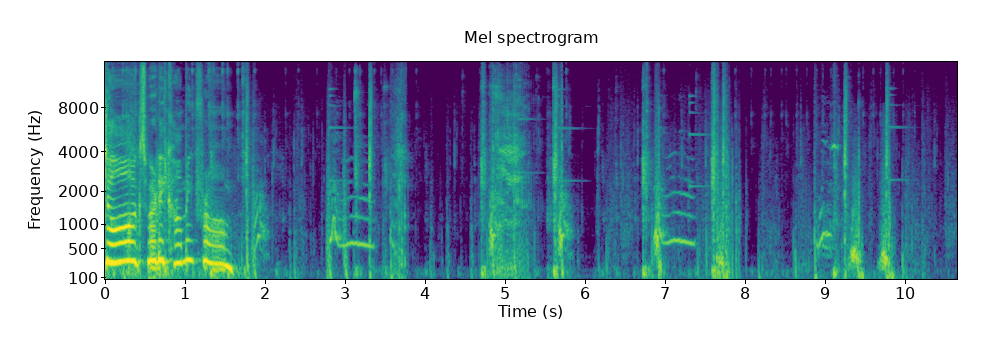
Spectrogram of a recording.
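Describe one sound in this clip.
Sword blows hit a creature with short thuds.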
